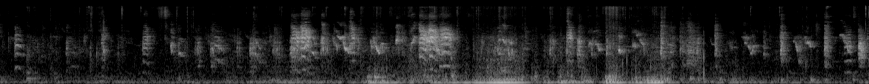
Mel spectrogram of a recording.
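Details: Zebra finches, kept as pets, giving short nasal honking calls with harmonic stacks, repeated irregularly over a low rumbling background and a few wing flutters.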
